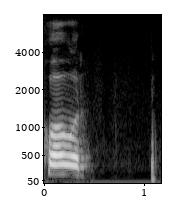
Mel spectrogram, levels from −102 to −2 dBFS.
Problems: background sounds at intervals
